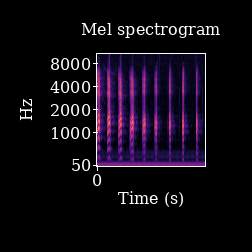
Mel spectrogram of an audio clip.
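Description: A woman laughing in a quick run of short "ha" bursts, about four to five a second, trailing off toward the end. Underneath runs a steady low electrical hum on the line, which came on when her headphones were plugged in.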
